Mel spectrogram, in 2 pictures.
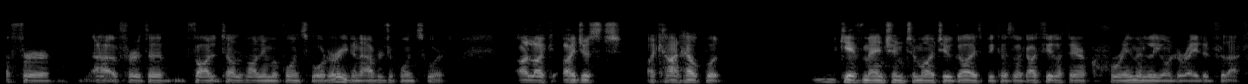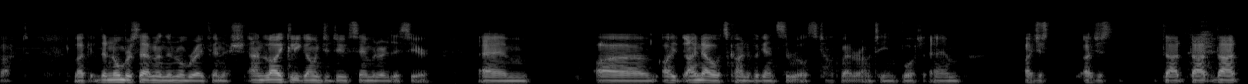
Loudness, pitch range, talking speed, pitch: -38 LUFS, 85-95 Hz, 200 wpm, 90 Hz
